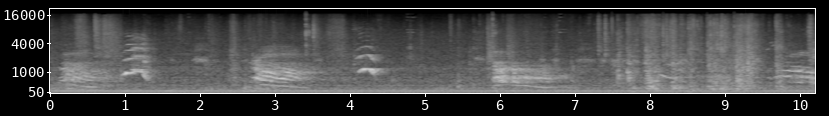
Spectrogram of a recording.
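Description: Children's high squeals and excited shouts during a backyard water-gun fight: several short cries that rise and fall in pitch, with bursts of shrieking and laughter near the end.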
